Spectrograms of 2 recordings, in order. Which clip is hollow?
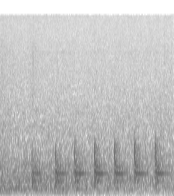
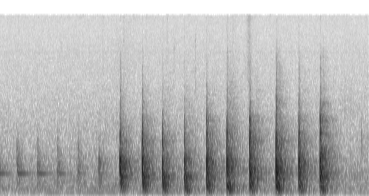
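The second.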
